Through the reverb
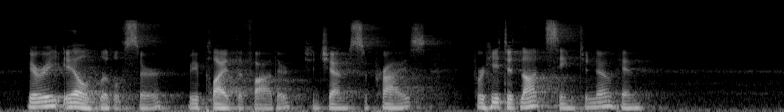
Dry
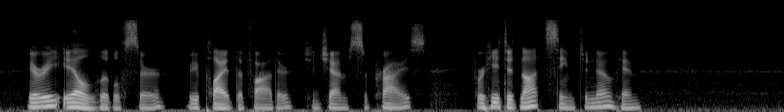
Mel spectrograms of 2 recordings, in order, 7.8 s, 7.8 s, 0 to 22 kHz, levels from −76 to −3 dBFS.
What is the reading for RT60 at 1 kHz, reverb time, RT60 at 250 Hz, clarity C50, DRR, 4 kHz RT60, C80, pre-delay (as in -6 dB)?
1.2 s, 1.2 s, 1.3 s, 13.0 dB, 10.5 dB, 1.2 s, 14.0 dB, 6 ms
